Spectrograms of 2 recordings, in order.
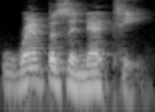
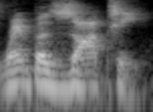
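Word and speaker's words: Rampezzotti: wager videos i've been calling rick's last name rampa zanetti turns out it's rampazoti r-a-m-p-e z-z-o-t-t-i and rampa zates if you're out there listening i apologize for constantly getting your last name wrong it's just when i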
